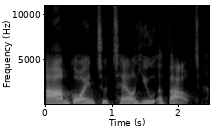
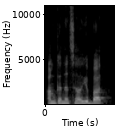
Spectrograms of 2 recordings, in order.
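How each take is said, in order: First: Every word is pronounced separately and fully. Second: The words run together with consonants dropped. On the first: The speaker calls it wrong. "You're you're not saying I'm going to tell you about" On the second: The speaker calls it right. "combine all the words in just one phrase and cut some of the consonants"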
